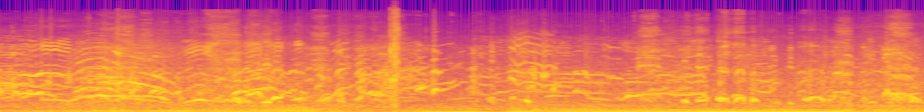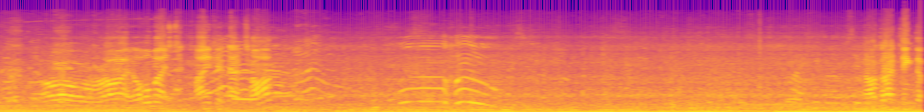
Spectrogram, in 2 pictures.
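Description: Inside a four-wheel-drive bus on a rough bush track: the engine drones low and steady, its note stepping up and down a few times, under passengers' excited chatter and laughter.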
